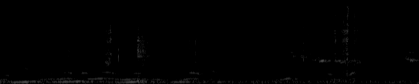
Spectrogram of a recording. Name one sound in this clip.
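Dry leaves of a tomato plant rustle as a hand handles the fruit.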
